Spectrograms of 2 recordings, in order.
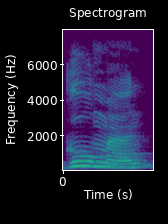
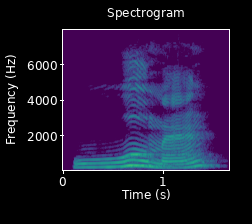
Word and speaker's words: woman: Aquí quiero que pongas mucha atención en la pronunciación porque no se dice guman ni gu, no es con G, es con U, woman and women, okay?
